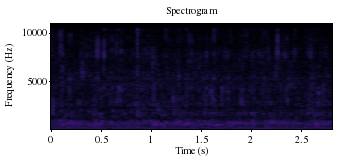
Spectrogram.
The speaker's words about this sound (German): das, was du da hörst, dieses Gurgeln, das ist ein Bach, der fließt hier durch und dem haben wir Halt gemacht, weißt du, der fließt noch, der ist nicht zugefroren.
